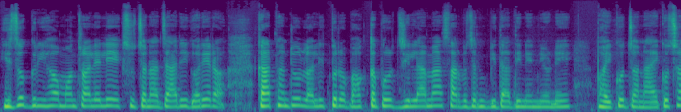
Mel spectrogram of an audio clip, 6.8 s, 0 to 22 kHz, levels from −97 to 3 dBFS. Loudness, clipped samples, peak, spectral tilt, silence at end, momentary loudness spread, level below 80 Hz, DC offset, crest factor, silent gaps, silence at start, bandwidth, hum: -28 LUFS; under 0.1%; -6 dBFS; -4.5 dB/octave; 0 s; 6 LU; -68 dBFS; under 0.1%; 22 dB; none; 0.05 s; 18.5 kHz; none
